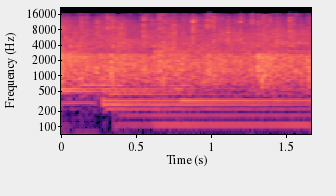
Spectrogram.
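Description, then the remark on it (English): An audience claps in praise to God, a dense, continuous wash of applause while a sustained organ-like chord swells in underneath and holds throughout. “Come on and give God a hand clap of praise for that.”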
